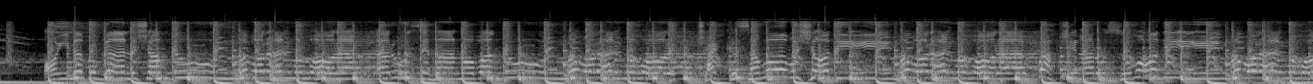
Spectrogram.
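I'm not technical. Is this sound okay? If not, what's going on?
No. Throughout the clip there is a faint, steady ticking, four ticks a second, caused by a resampler restarted on every block: each quarter-second chunk was converted separately, leaving a small seam at each join. Random glitches would be irregular; these ticks keep perfect time and appear only while sound is playing.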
